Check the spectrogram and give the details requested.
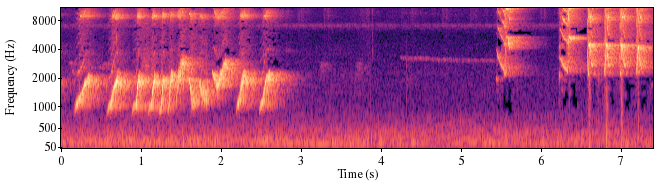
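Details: Murai batu, the white-rumped shama, in full song intended to provoke other birds: a fast string of rising whistled slurs, a short pause, then bursts of high sharp chipping notes, over faint low background hum.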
